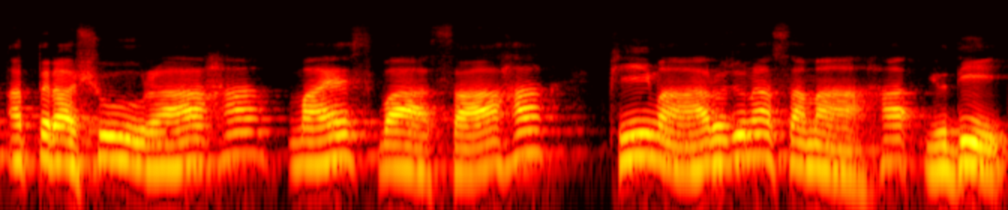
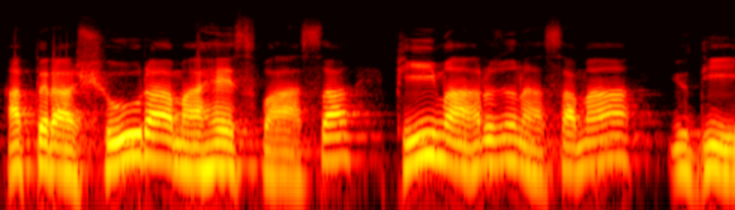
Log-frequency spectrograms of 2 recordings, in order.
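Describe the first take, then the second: First: Words are separated, each keeping its final h. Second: Words run together, final h sounds dropped. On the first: Each word is read on its own. "끊어 읽을 때는" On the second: The words are joined by sandhi rules. "이어 읽을 때는 ... 윗사르가가 탈락된 형태로 읽게 됩니다"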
